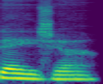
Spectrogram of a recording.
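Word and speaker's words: Eja: They were married on December 28, 1993, and Twain gave birth to their son Isha, pronounced Asia, in August 2001.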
